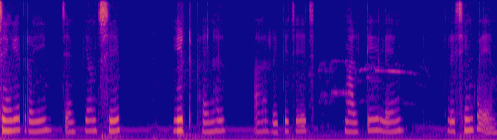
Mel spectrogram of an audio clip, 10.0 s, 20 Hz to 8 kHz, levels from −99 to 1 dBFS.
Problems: low volume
